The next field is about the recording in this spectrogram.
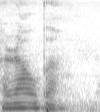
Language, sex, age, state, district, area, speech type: Manipuri, male, 30-45, Manipur, Imphal West, urban, read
